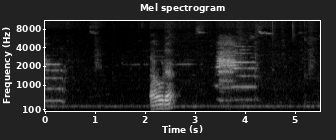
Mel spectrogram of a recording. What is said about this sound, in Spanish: Em, veo si escuchan el gato.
